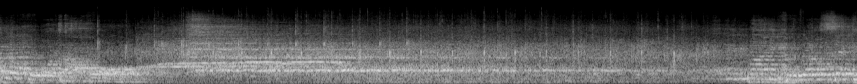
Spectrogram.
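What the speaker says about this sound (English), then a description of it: "clap it up one time for them" A loud crowd cheers and claps in a large gym at a high school basketball championship game while a voice talks over the noise, the roar easing midway then rising again.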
